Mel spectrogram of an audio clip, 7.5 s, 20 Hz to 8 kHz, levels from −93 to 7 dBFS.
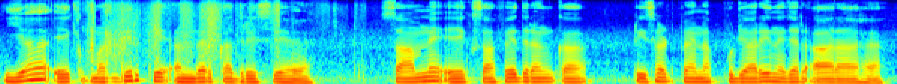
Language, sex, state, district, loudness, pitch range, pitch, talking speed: Hindi, male, Jharkhand, Garhwa, -14 LUFS, 115-130 Hz, 125 Hz, 160 wpm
